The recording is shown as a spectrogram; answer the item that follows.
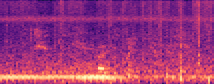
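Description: Quiet outdoor lull on a grass field: faint, distant children's voices and a few soft footfalls on the grass near the end.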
